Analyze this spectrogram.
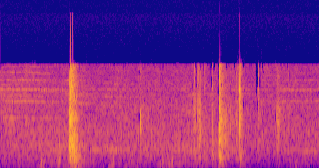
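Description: A car door clunks and clicks as it is handled.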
